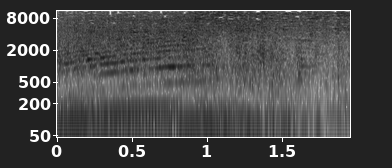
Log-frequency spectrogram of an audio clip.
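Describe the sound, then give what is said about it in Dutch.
A car engine hums low for a moment, then a loud, noisy crash of metal and breaking debris fills the rest as the car, accidentally left in reverse, backs into something; no one talking. “Oh, ja, hij stond nog eens achteruit. Dat is niet zo slim.”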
